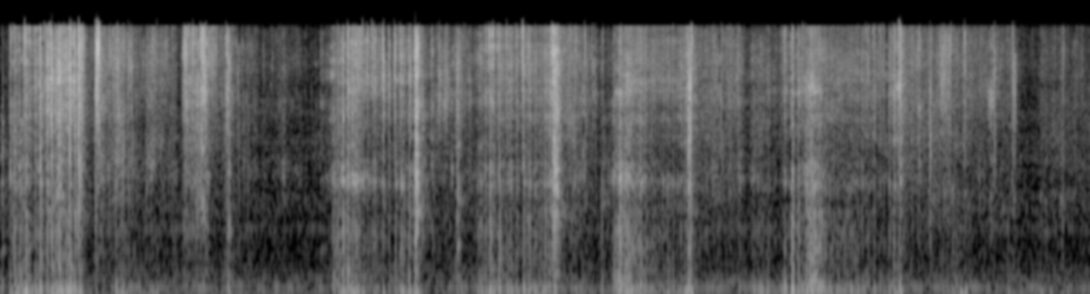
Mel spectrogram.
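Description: A small, solid oval bar of dry soap, glowing neon under UV light, is held in gloved hands and scraped and cut with a small blade, with loose shavings nearby. Dry, rasping blade-on-soap scratches and cutting strokes come in uneven bursts. A low hum sits under them.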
